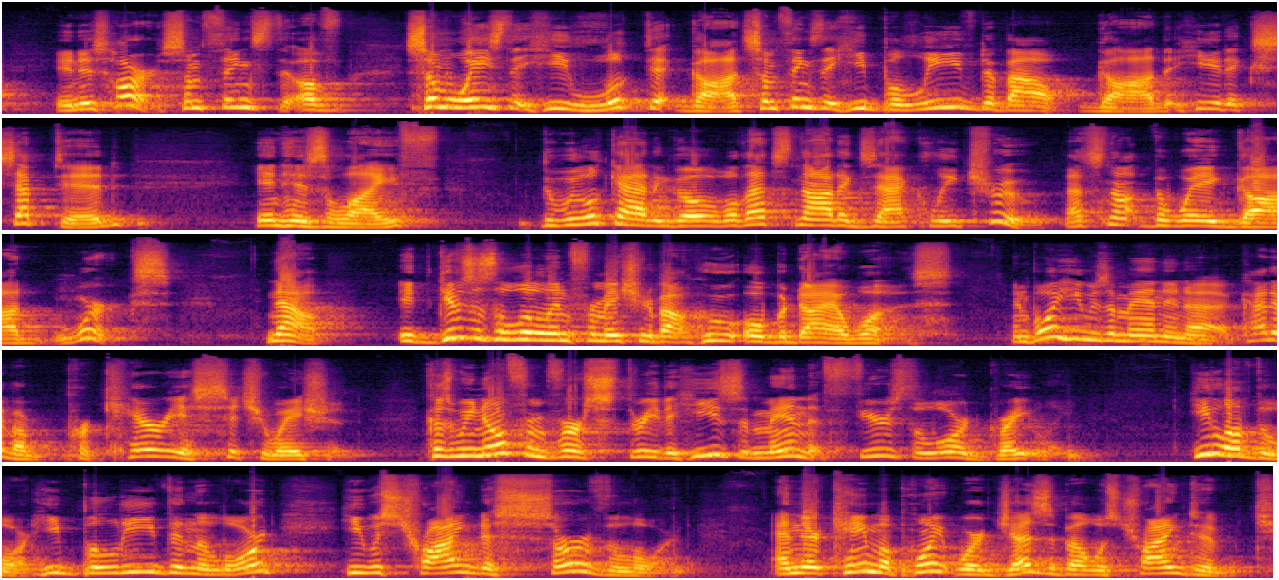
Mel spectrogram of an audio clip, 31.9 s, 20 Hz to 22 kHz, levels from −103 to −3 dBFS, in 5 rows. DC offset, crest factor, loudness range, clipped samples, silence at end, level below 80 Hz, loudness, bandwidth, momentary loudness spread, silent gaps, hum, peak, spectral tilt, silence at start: under 0.1%; 14 dB; 3 LU; 0.1%; 0 s; -60 dBFS; -14 LUFS; 16.5 kHz; 11 LU; none; none; 0 dBFS; -4.5 dB/octave; 0 s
